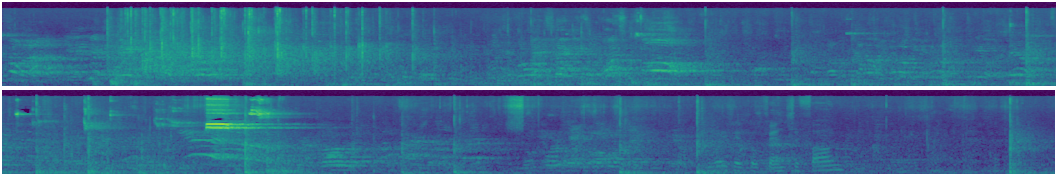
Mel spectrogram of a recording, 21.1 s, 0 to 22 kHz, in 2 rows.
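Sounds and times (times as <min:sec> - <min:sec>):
voices in echoing gym: 0:00.0 - 0:20.6.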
